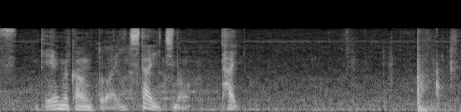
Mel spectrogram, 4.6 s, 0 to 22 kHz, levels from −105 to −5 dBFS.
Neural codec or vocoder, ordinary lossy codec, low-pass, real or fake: codec, 16 kHz, 8 kbps, FreqCodec, smaller model; none; none; fake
